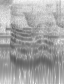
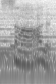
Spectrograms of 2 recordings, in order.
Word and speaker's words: Zahlen: Z වල S කියන sound එක තමයි. ඒ කියන්නේ මේ තියෙන්නේ Zahlen. Normal. Zahlen.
